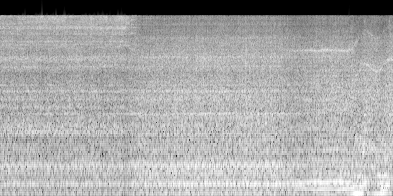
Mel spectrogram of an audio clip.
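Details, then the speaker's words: Flood-damaged Suzuki Cappuccino idling after thermostat and crank pulley work: a dry, belt-like rubbing whirr under a loud airy hiss. The belt does not seem overtight; the noise was traced to the alternator, possibly a small debris. "ça fait un peu le bruit d'une courroie qui frotte sur quelque chose je ne pense pas que ce soit le bruit d'une courroie trop tendue par contre ça me donne pas cette impression"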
